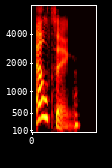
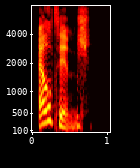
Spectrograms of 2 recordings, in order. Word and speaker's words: Eltinge: There are numerous print sources from when he lived that insist that it was pronounced Elting, like with a hard G. But there is a lot of old footage floating around, as well as more recent footage of people talking about him where people say it Eltinge.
